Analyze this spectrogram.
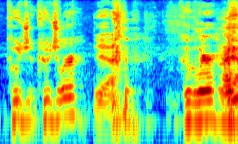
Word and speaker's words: Coogler: but the director uh Ryan Cougler Coug can't pronounce that last name, can you? Uh Ryan Coogler.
